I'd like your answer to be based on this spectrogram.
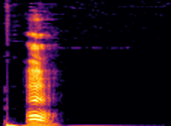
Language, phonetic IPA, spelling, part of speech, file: Russian, [mː], мм, interjection, Ru-мм.ogg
